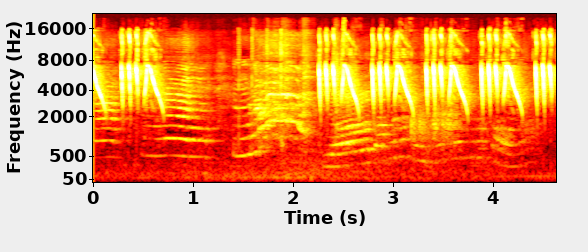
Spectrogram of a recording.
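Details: Hill prinia song from a training recording for captive songbirds. Repeated high clipped note bursts with falling tails are mixed with another bird's lower, rising and falling whistled notes.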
